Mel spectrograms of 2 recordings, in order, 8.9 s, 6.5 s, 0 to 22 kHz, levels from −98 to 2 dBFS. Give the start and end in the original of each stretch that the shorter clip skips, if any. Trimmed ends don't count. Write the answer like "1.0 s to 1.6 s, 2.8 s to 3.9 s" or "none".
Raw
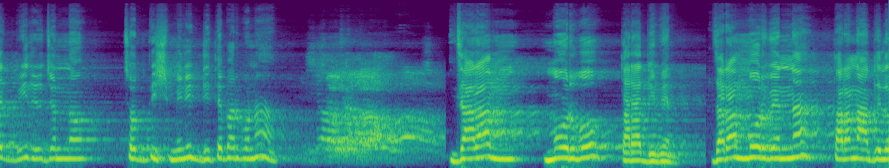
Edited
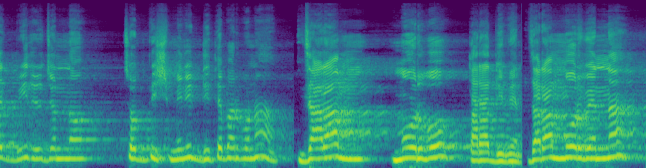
2.9 s to 4.4 s, 6.8 s to 7.1 s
